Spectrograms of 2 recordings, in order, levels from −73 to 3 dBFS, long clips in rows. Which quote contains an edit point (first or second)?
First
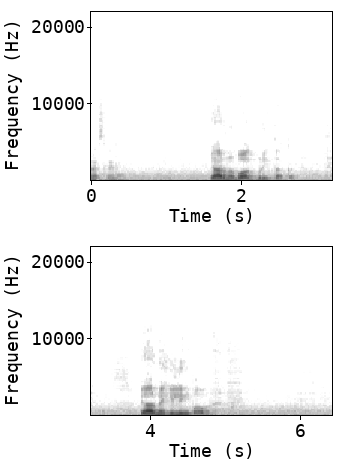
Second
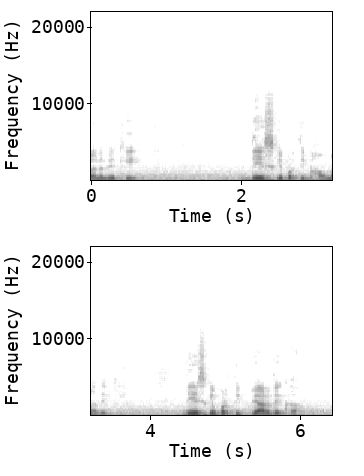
first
